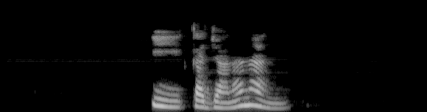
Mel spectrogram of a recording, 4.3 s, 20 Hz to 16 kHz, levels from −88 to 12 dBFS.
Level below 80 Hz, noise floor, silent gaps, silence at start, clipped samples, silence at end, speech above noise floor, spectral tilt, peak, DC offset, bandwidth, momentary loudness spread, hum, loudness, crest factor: -82 dBFS; -85 dBFS; none; 1.55 s; under 0.1%; 1.4 s; 66 dB; -6 dB/octave; -4 dBFS; under 0.1%; 7 kHz; 7 LU; none; -20 LUFS; 20 dB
